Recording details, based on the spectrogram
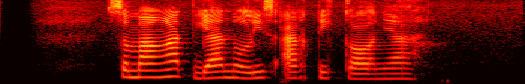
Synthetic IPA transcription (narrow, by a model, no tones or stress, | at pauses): səmaŋat̪̚ɡanulɪsa̰rt̪ikəlɲa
